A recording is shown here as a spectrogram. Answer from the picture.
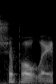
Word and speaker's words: Chipotle: It's Chipotle, but it's just fun.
